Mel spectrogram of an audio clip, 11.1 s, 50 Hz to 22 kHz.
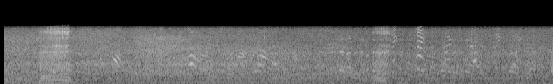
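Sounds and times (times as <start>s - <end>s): steady outdoor noise: 0.1s - 11.0s.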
